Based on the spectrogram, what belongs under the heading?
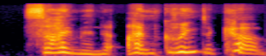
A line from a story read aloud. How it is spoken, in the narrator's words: I breathed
